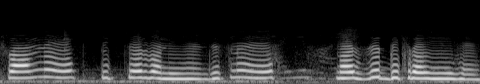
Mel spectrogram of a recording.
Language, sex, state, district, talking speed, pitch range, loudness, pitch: Hindi, female, Madhya Pradesh, Bhopal, 135 wpm, 275-310 Hz, -15 LUFS, 295 Hz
